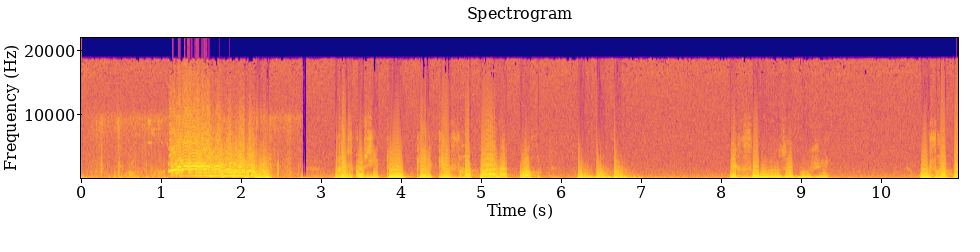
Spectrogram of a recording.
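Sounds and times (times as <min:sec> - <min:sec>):
steady noisy background: 0:00.0 - 0:10.9
horse neighing: 0:00.6 - 0:02.5
speech: 0:03.2 - 0:05.8, 0:08.4 - 0:09.5, 0:10.5 - 0:10.9.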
